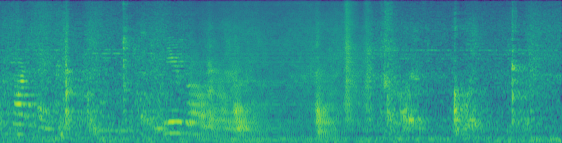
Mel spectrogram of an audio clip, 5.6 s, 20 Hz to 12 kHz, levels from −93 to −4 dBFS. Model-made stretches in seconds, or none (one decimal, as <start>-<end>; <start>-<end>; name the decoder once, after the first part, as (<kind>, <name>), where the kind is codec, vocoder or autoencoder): 1.9-3.7 (vocoder, Vocos)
